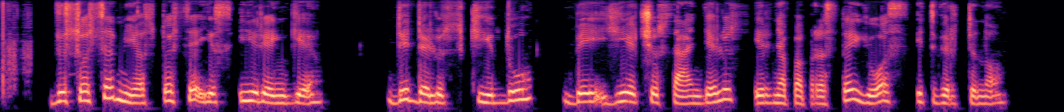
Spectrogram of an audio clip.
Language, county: Lithuanian, Kaunas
